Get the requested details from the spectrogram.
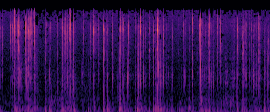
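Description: Long acrylic nails tap and scratch the raised yellow and green round tiles on a plastic puzzle cube with raised textured stickers. The result is a quick run of dry, bright clicks and scratchy rasps over a soft low rumble. One sharper click stands out near the four-second mark.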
